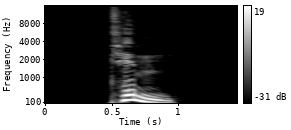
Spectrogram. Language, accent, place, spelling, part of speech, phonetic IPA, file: German, Germany, Berlin, Tim, proper noun, [tɪm], De-Tim.ogg
- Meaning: 1. a male given name, popular in the 2000's 2. Tintin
